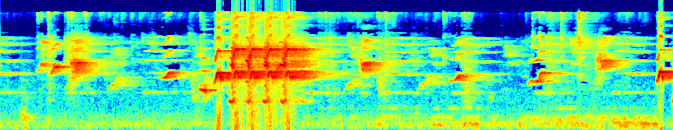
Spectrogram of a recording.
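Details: Black-capped lory screaming nonstop: clipped nasal squawks repeated at a fast, uneven pace, broken by a loud stuttering burst of rapid harsh pulses midway.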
